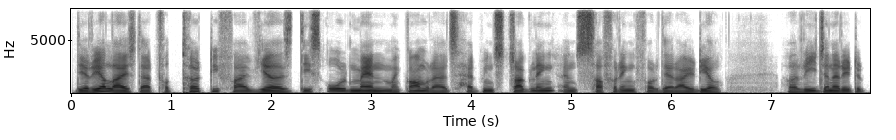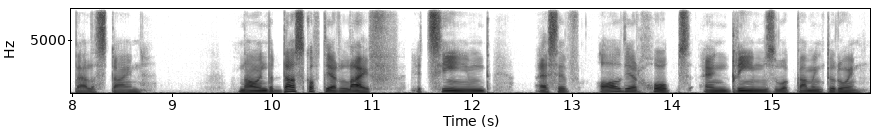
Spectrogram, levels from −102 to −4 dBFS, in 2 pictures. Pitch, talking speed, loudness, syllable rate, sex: 120 Hz, 160 wpm, -21 LUFS, 4.8 syllables/s, male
